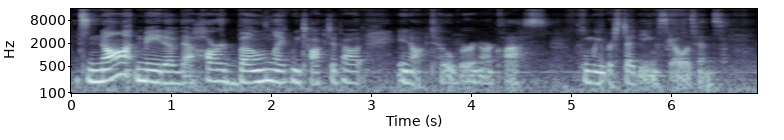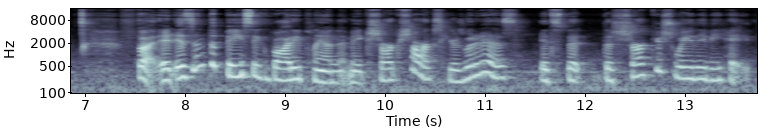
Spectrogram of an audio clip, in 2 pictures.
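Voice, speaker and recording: A woman with a middle-pitched voice reads a picture book aloud at a moderate pace, sounding like a kindergarten teacher. She often stops to explain and point things out in simple words for young children. The homemade-sounding recording has some background noise.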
